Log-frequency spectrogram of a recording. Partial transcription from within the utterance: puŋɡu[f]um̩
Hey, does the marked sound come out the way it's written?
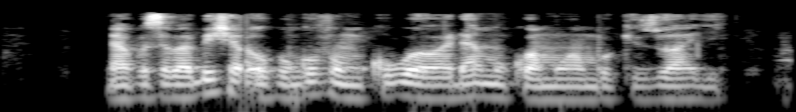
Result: yes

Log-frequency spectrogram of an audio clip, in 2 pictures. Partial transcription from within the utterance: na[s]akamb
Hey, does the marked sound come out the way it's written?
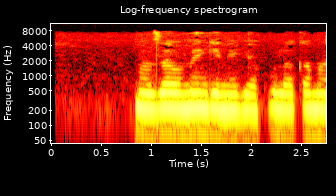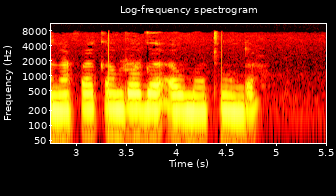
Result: no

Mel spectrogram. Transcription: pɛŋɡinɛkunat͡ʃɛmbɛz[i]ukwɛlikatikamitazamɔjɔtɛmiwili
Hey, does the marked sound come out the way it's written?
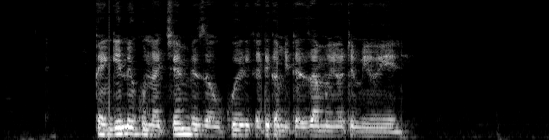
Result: no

